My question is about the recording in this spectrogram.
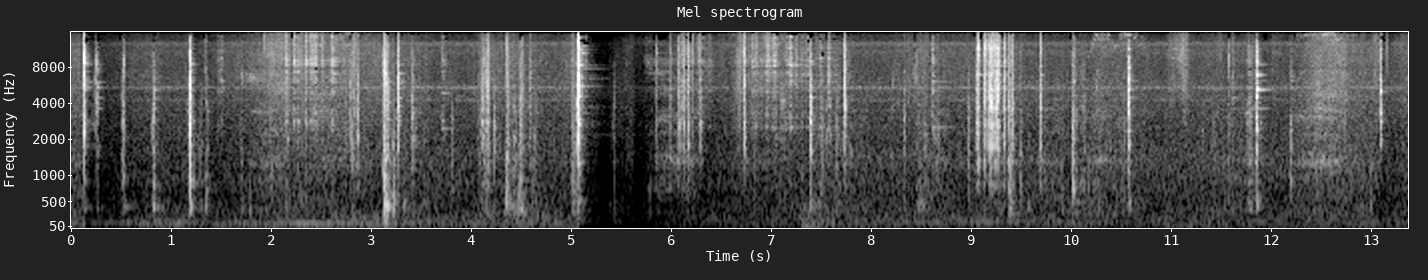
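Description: Steel hand tools clinking and knocking: a homemade perforated square-tube spanner with bolts and a breaker bar with socket being fitted and shifted against a scooter's variator. Scattered sharp clicks and short rattles, the loudest about a third of the way in, followed by a brief moment of silence.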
